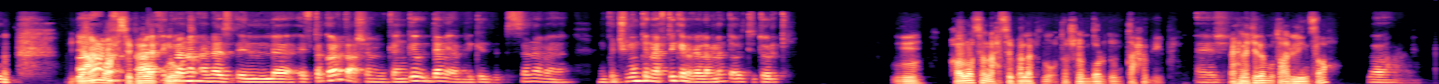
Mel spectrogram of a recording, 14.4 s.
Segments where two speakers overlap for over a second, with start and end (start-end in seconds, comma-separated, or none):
0.8-2.2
